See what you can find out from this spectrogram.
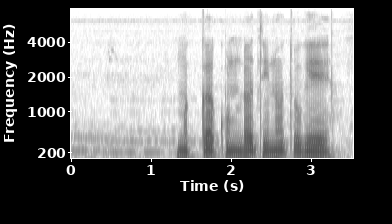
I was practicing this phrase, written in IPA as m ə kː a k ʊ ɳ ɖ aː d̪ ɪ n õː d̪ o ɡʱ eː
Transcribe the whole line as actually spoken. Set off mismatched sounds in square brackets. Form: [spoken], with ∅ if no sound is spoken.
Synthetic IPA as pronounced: m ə kː a k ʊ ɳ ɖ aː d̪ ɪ n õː [t̪] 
